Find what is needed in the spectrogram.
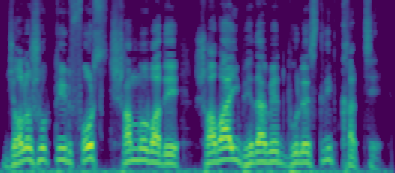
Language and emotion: Bengali, neutral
